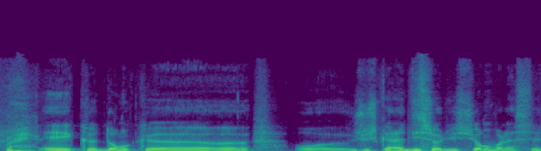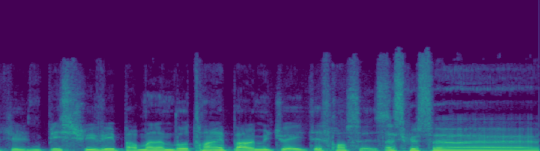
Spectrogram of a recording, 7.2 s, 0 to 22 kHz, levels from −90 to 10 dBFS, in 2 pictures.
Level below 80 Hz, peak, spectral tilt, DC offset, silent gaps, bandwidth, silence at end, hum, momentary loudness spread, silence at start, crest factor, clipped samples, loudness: -40 dBFS; -2 dBFS; -7.5 dB/octave; under 0.1%; none; 14 kHz; 0 s; none; 7 LU; 0 s; 14 dB; under 0.1%; -18 LUFS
